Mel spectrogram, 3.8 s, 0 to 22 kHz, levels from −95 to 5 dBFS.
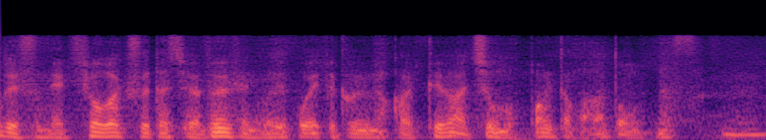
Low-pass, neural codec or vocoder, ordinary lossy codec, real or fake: none; codec, 16 kHz, 0.5 kbps, FunCodec, trained on Chinese and English, 25 frames a second; none; fake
